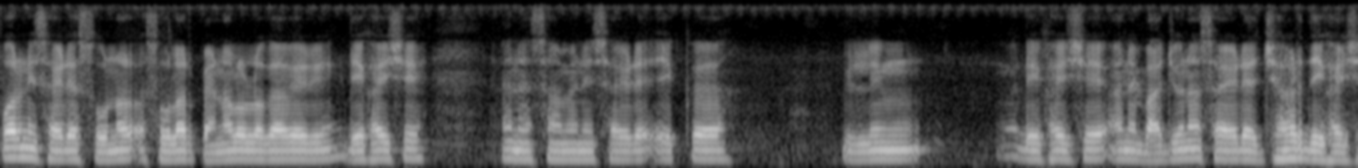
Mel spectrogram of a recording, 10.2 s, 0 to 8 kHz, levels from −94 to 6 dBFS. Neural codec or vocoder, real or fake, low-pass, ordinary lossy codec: none; real; 7.2 kHz; none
